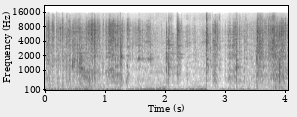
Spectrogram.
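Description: Steel shovel digging into gravelly beach sand among cobbles: repeated, irregular crunching and scraping strokes as the blade is driven in and worked.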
